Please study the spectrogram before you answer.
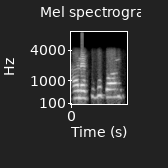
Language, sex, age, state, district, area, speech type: Bengali, female, 30-45, West Bengal, Uttar Dinajpur, urban, conversation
